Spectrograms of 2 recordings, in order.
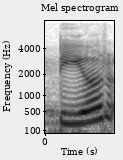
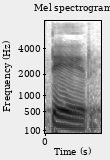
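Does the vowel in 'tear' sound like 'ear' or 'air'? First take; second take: ear; air. First: The vowel sounds like the one in 'ear'. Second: The vowel sounds like the one in 'air'. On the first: It means a drop from the eye. "પેલું જે છે એ ટીયર છે એટલે આંસુ" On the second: It means to rip. "બીજું જે છે ટેર એટલે ફાટવું અથવા ફાડવું"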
